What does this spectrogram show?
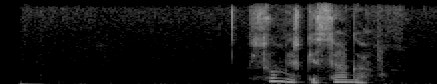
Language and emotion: Russian, sad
